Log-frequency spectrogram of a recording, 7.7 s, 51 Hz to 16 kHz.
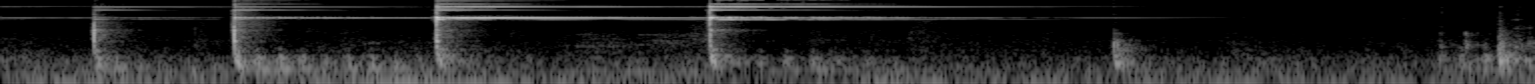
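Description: A 100-year-old, 20 kg German PFP forged steel anvil, made before World War II, is struck four times. Each strike gives a bright, high, bell-like ring that sustains and fades over a second or more, with faint softer knocks afterward. It rings like a bell, the ring expected of a sound steel anvil, judged by listening alone.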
